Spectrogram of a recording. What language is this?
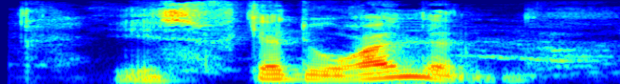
Kabyle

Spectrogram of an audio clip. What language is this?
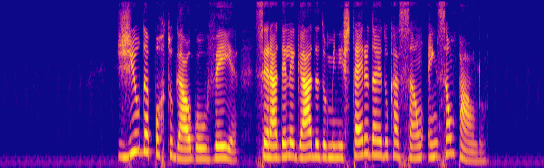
Portuguese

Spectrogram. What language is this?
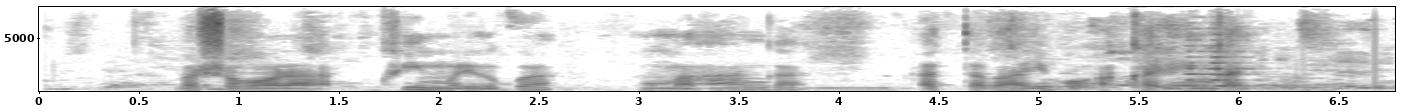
Kinyarwanda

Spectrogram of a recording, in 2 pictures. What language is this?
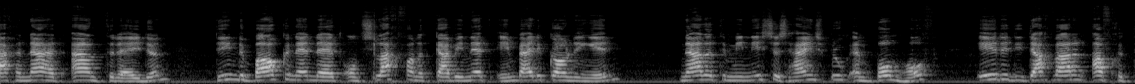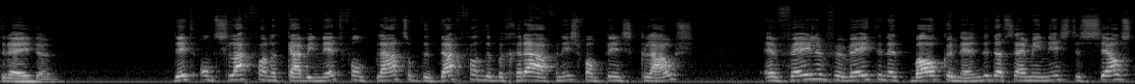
Dutch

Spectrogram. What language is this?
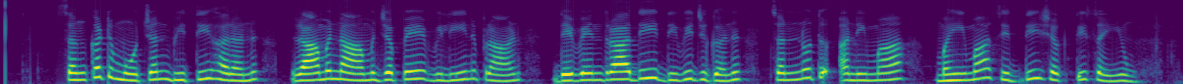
Sanskrit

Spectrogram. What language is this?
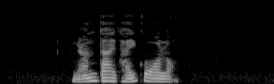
Cantonese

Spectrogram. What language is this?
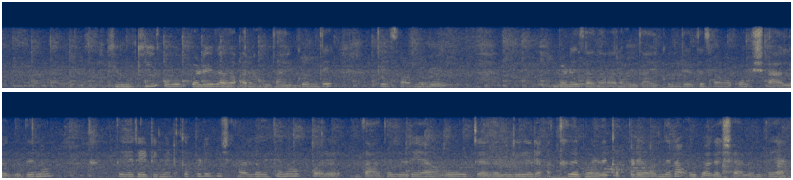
Dogri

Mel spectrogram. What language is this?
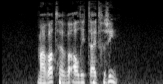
Dutch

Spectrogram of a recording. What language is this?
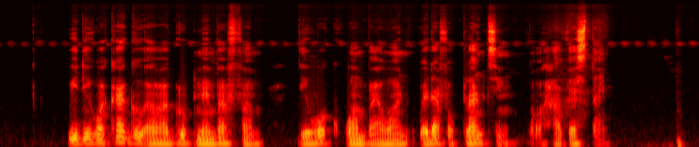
Nigerian Pidgin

